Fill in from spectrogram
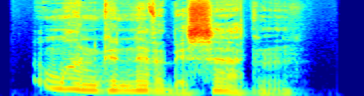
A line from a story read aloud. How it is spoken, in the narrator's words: said Clovis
